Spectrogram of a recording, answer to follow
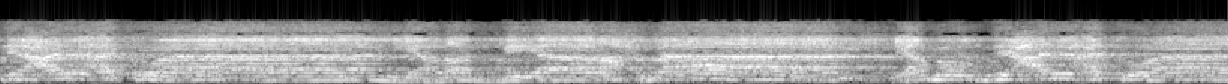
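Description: Arabic devotional nasheed: voices singing a slow melody with long, wavering held notes.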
